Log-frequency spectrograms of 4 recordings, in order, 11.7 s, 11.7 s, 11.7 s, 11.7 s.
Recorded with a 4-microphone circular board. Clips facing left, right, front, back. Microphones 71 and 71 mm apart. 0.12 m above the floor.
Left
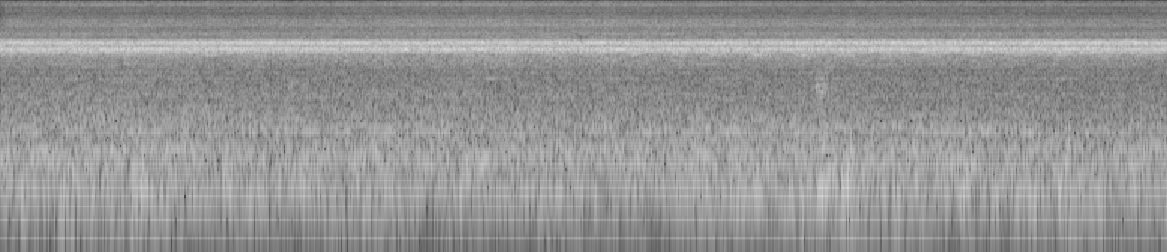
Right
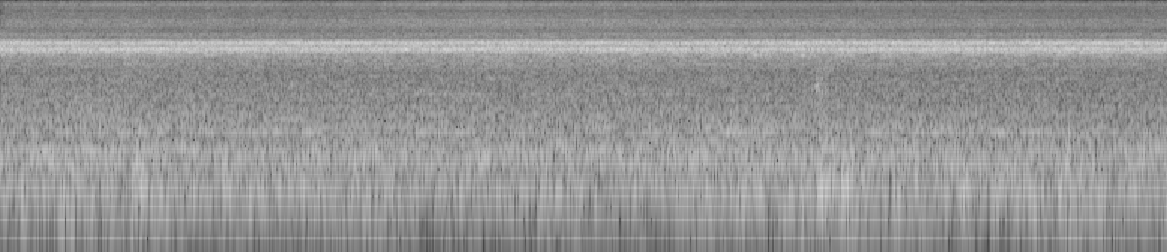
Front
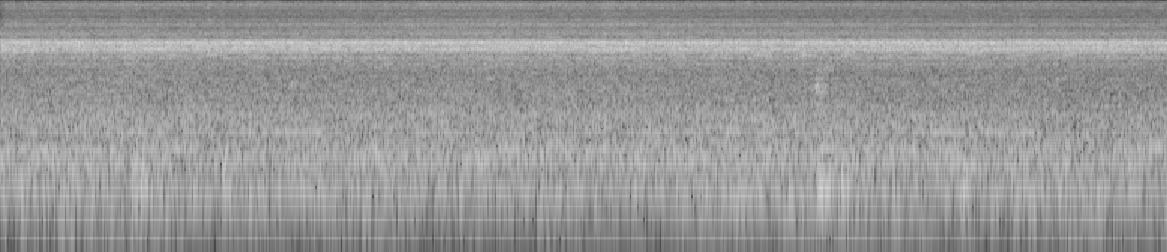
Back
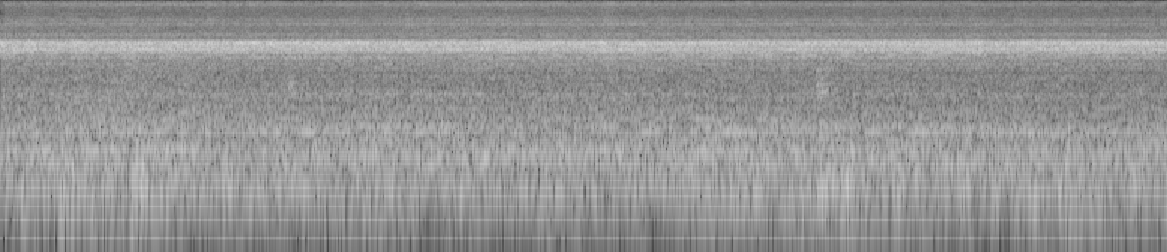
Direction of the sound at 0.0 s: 20° right.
